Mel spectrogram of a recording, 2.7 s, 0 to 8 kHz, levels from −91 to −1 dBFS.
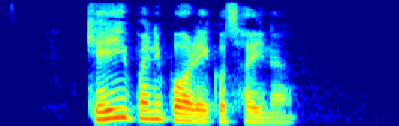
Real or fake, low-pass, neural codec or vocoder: real; 7.2 kHz; none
